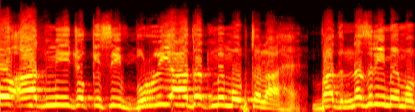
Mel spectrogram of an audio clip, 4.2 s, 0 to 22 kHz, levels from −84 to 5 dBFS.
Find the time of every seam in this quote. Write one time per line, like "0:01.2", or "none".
0:03.0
